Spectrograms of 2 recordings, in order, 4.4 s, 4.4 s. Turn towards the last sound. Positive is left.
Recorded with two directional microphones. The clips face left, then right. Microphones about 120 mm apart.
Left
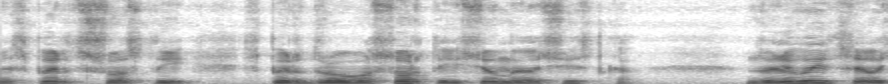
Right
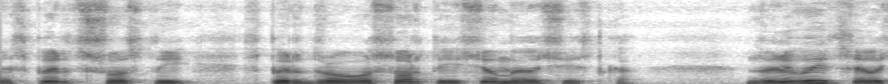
turn(degrees=-30)  # may be behind; listen again after turning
